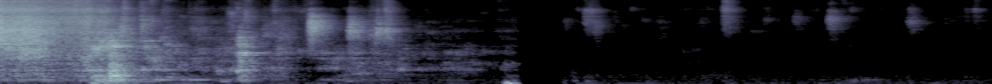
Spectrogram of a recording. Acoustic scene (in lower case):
restroom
